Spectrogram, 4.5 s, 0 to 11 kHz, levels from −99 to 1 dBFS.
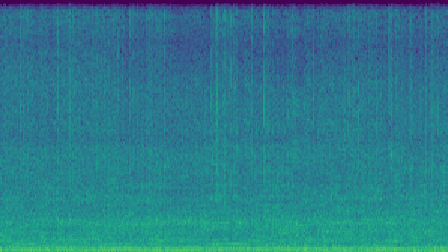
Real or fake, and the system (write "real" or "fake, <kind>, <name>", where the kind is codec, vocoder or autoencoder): fake, codec, SNAC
